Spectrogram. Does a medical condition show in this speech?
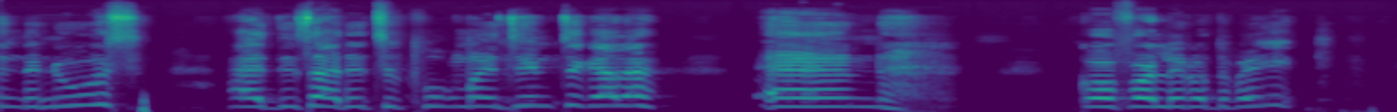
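Yes: cerebral palsy; present from birth.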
